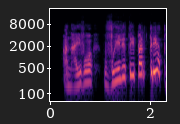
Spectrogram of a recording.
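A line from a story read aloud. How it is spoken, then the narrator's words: Exclamation. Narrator (Russian): воскликнула мать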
